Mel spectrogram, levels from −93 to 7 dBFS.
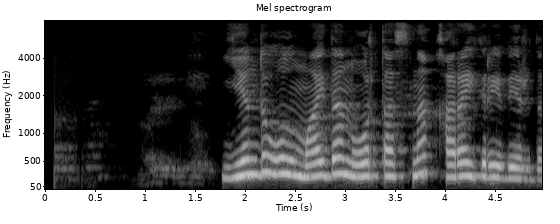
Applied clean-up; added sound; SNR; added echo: none; none; none; none.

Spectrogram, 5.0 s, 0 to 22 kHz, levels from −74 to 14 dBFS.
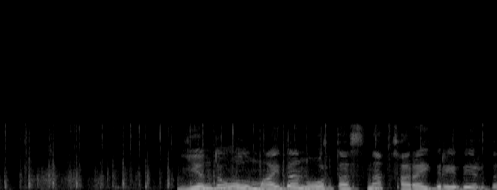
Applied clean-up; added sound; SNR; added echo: neural mask model RNNoise.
